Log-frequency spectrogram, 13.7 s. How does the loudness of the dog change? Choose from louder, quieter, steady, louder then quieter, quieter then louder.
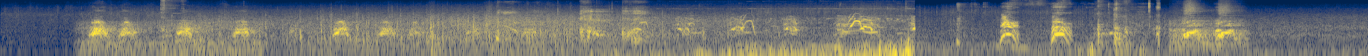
quieter then louder.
